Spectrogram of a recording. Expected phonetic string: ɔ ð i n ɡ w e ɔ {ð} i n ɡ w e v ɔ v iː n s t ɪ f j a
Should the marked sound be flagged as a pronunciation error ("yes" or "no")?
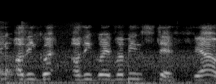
no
